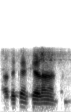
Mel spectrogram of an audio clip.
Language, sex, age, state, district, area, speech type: Kannada, male, 18-30, Karnataka, Davanagere, rural, conversation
